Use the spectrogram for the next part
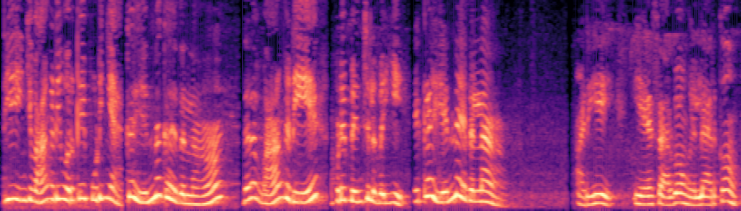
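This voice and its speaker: A performer voicing a generous, bossy village elder sister who scolds and cares in the same breath. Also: female voice, extremely high pitch, brisk, a little hiss or hum. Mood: excited. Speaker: lead sister running a home business.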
